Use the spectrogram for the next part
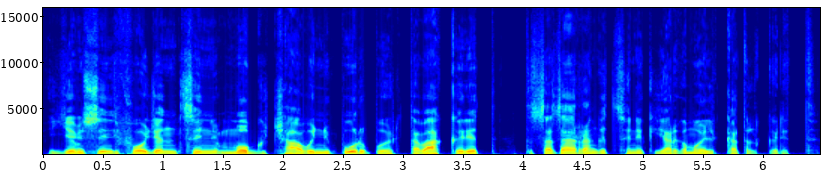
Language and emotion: Kashmiri, neutral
